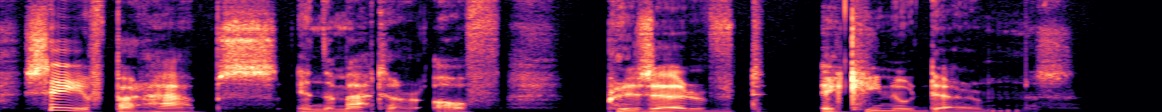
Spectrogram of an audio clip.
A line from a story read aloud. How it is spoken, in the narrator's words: said the old man calmly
